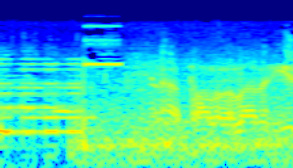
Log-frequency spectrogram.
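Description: Soundtrack music breaks off, then a single short high beep, an Apollo Quindar tone keying a Mission Control radio transmission, followed by hissy, narrow-band air-to-ground radio voice.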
